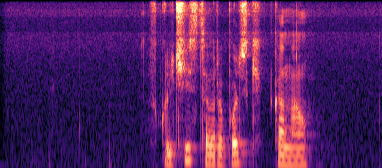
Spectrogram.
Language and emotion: Russian, neutral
